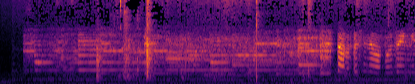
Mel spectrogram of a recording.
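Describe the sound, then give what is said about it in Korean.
A telephone rings on the line while a North Korean defector waits to connect a call to book movie tickets: a steady electronic tone through a narrow phone channel, broken by a few sharp clicks, with a voice briefly answering near the end. “예약을 하기 위해서 전화기를 든 탈북자”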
